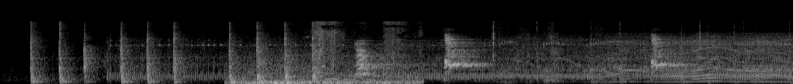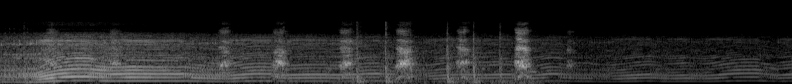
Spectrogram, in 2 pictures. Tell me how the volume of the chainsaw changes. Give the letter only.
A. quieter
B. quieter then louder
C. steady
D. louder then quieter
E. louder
D.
